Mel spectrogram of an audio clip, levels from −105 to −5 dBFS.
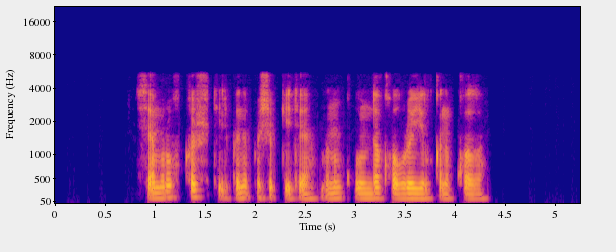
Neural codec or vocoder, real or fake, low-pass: none; real; 5.4 kHz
